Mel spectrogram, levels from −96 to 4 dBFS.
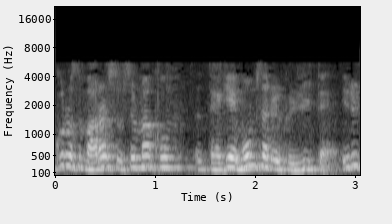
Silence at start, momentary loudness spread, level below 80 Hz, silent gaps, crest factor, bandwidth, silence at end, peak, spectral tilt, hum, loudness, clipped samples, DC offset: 0 s; 10 LU; -62 dBFS; none; 16 dB; 5.8 kHz; 0 s; -6 dBFS; -12.5 dB/octave; none; -23 LUFS; under 0.1%; under 0.1%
